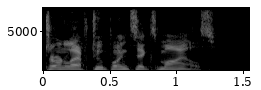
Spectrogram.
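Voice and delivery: mock-aggressive, pushy put-on GPS voice. Telling a story about a GPS, quoting its directions: mock-aggressive GPS voice. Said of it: "I don't think I like your tone. A little bit aggressive".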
